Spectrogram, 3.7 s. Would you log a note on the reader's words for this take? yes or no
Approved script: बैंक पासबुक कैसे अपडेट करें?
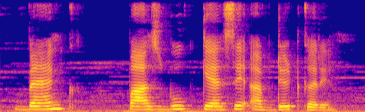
no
